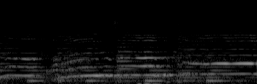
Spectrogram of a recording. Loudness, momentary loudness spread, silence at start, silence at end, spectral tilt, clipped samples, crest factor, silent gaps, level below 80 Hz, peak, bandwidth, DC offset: -44 LUFS; 6 LU; 0 s; 0 s; -5.5 dB/octave; under 0.1%; 14 dB; none; -74 dBFS; -30 dBFS; 16 kHz; under 0.1%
